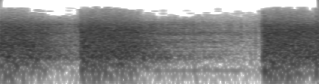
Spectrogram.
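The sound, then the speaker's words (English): Three loud gunshots in a shootout, spaced unevenly, each a sharp crack followed by a long, rumbling decay that fades before the next shot rings out. No voices. “Start blasting as soon as they stick their heads in that door.”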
